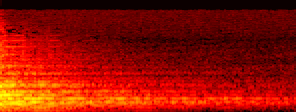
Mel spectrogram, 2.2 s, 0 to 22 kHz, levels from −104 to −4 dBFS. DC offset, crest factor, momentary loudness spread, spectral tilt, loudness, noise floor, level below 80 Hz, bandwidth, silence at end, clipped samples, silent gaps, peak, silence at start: under 0.1%; 20 dB; 23 LU; -5.5 dB/octave; -38 LUFS; -58 dBFS; -66 dBFS; 15 kHz; 0.05 s; under 0.1%; none; -18 dBFS; 0 s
